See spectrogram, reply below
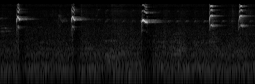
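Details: Cream-vented bulbul in a loud, clear masteran training recording: five sharp, high, downslurred chips, each a bright whistled note with a short trailing tail, spaced about a second apart over a low background hum.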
